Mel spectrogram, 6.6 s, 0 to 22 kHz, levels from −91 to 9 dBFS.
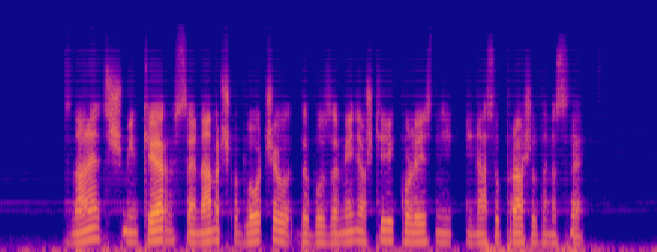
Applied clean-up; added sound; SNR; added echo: neural mask model DeepFilterNet 3.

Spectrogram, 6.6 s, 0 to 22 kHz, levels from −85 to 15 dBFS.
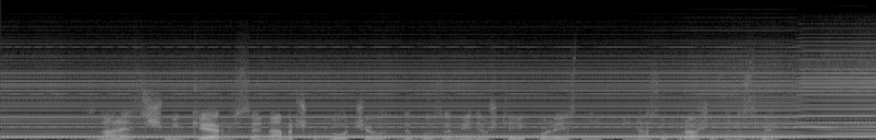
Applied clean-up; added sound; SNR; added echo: none; Harmonica; -3 dB; none.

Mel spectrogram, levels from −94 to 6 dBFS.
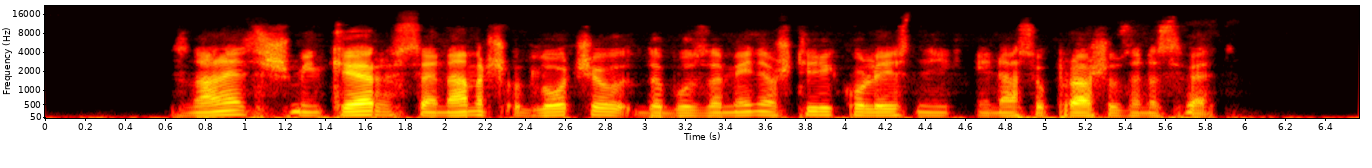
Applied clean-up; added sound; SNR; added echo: neural mask model Resemble Enhance denoiser.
